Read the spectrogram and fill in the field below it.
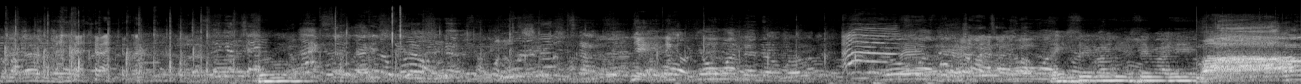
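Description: A crowd of young men talks and shouts loudly close by.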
